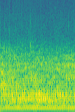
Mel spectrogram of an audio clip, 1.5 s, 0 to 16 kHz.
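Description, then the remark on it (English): A steady propeller plane drone, a constant low engine hum with a strong buzzing tone, sustained as it passes overhead with no voices; the plane is on approach to Cincinnati's Municipal Lunkin Airport just after 10 a.m., still 10 miles short, flying over the suburb of Montgomery. “Just after 10 a.m., the plane began its approach to Lunkin.”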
